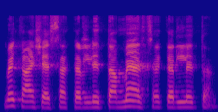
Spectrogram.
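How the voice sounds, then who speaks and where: A woman's voice: fairly low pitch, level tone, moderate pace, a bit bright, clean tone, lightly acted. A woman voicing a man in a parable who wails over pearls a wave took away. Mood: regretful. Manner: wailing, full of regret. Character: grieving man who lost his pearls.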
